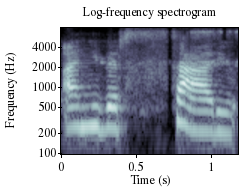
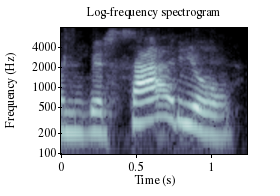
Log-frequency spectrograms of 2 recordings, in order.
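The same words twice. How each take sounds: First: The middle consonant is a hissing s sound. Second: The middle consonant is a buzzing z sound. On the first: The speaker calls it wrong. "eu não digo aniversário" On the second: The speaker calls it right. "eu digo aniversário"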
